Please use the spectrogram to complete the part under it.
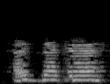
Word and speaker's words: الزكاة: الزكاة كل الزكاة بتاعة القرآن مكتوبة بالواو لكن تنطق بالألف. الزكاة ورسم لك ألفين ثم توليتم.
